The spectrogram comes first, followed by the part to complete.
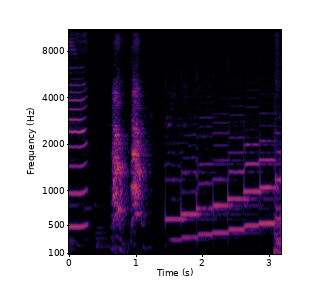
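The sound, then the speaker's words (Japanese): Bon-chan, an eight-year-old curly-coated dog, gives two quick, sharp barks, framed by a brief electronic tone before and a stepped, rising musical jingle afterward on RKB Radio Fukuoka's Dog Morning program. “ボンちゃん8歳なんですけどすごいこう毛の巻きがしっかりあってねいいですよねだんだんやっぱりこう巻きが弱くなってきたりとか毛が退色してきたりとかしますけどボンちゃんねまだまだ若々しい元気なワンちゃんです”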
